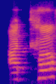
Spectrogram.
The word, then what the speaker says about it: Atha: Atha, full Th sound, and Panchadasho.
